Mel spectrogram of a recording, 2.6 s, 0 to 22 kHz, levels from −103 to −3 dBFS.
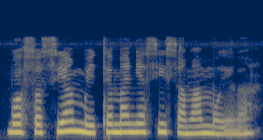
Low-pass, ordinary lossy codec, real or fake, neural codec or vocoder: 7.2 kHz; none; real; none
